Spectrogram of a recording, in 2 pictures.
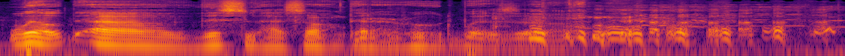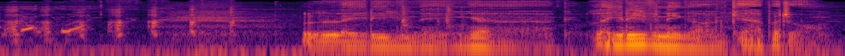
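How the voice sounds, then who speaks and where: A middle-aged man, a singer-songwriter guest talking softly and romantically in a relaxed studio chat. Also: low voice, slow pace, long pauses, crowd noise. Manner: soft-spoken, romantic, laughs often.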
